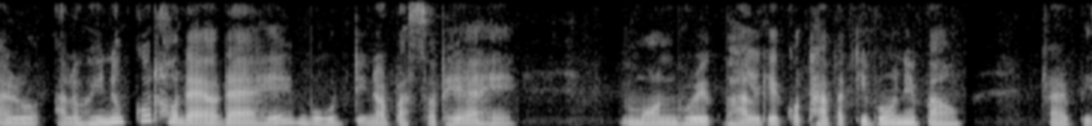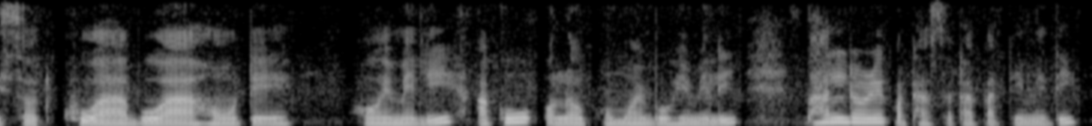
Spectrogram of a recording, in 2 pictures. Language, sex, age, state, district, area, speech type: Assamese, female, 18-30, Assam, Tinsukia, urban, spontaneous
